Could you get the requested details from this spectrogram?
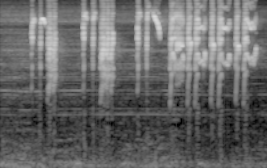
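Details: Long-tailed shrike (cendet) song built from very high, short chattering notes and buzzy bursts, speeding into a rapid run of clipped repeated phrases toward the end.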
